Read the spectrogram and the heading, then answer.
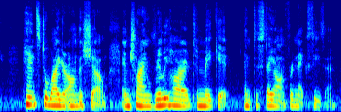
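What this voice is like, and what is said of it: Breathless, out of breath speech. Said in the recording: “I'm like out of breath.”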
